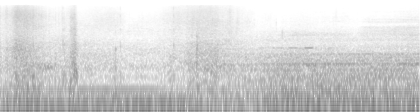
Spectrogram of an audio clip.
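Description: Faint footsteps and knocks from a handheld phone being carried, a few short bumps in the first two seconds, over a low steady hum.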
